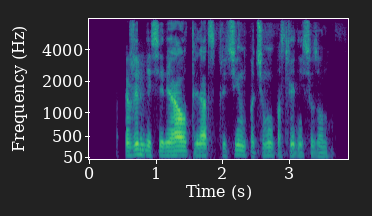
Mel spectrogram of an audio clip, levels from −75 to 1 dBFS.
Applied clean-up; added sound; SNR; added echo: neural mask model DeepFilterNet 3.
